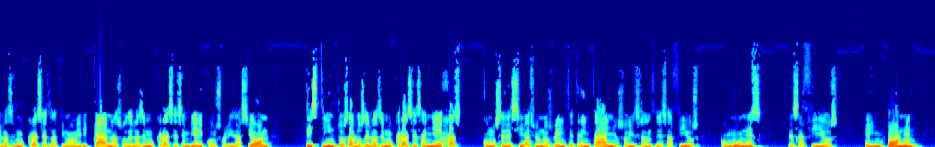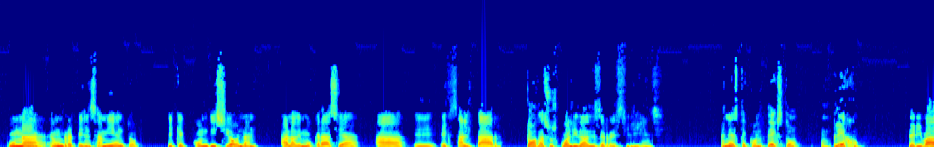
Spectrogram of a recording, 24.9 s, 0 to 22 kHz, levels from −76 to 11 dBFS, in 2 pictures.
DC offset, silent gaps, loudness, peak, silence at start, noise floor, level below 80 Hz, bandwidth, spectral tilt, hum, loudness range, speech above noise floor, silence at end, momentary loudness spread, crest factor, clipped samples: under 0.1%; none; -16 LUFS; 0 dBFS; 0 s; -60 dBFS; -56 dBFS; 12.5 kHz; -6.5 dB/octave; none; 5 LU; 45 dB; 0 s; 10 LU; 16 dB; under 0.1%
